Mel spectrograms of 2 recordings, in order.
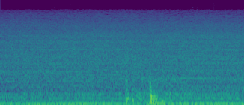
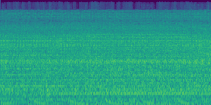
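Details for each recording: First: Kia pro_cee'd GT after clearing faults and resetting adaptive values: a weak, stumbling idle close to dying, now misfiring on every cylinder while the rotten-egg smell has gone; the new NGK spark plugs are suspected faulty. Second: Kia Ceed GT (pro_cee'd GT) with cold-start misfire: with coolant temperature sensor bypassed/unplugged, engine idles steady and even with no misfiring at all; normal idle.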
